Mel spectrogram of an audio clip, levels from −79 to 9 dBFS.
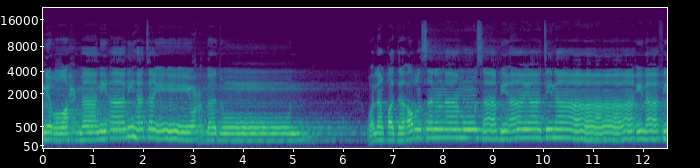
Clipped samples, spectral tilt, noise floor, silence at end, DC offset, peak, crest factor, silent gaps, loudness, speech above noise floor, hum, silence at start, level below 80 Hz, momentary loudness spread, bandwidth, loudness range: under 0.1%; -6 dB/octave; -37 dBFS; 0 s; under 0.1%; 0 dBFS; 16 dB; none; -16 LUFS; 22 dB; none; 0 s; -70 dBFS; 5 LU; 15 kHz; 4 LU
